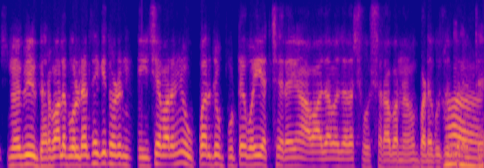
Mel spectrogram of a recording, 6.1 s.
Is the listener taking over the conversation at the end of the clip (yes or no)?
yes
